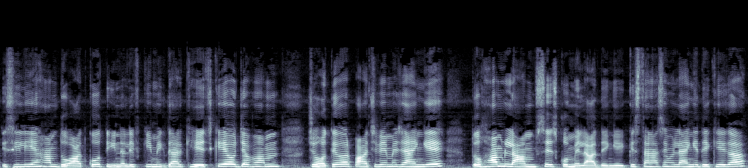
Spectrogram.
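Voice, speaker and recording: A woman teacher giving a recitation lesson to women, patiently modeling each word slowly and repeating it. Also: on the high side, clear, resonant tone.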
